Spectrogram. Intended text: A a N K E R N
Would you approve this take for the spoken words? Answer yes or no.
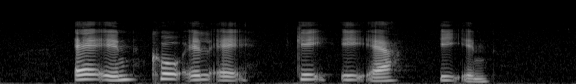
no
